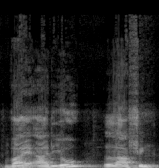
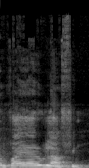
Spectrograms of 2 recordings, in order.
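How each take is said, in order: First: "Why are you laughing?" said very slowly, word by word; slow teaching read. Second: Said in the usual way. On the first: Shown as a demonstration. Teacher repeating the sentence slowly for the class. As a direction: drag it out so learners catch every word.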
